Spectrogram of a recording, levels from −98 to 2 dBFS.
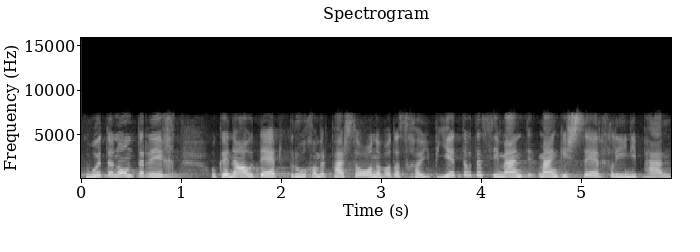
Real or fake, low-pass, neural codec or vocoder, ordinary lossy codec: real; 7.2 kHz; none; Opus, 64 kbps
